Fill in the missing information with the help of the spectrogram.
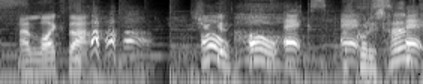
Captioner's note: victorious laugh; gasps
